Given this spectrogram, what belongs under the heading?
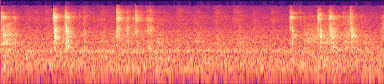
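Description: Typing on a computer keyboard at a terminal, heard as two short bursts of rapid, light key clicks separated by a quiet pause, fairly close and alone.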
